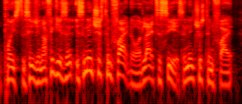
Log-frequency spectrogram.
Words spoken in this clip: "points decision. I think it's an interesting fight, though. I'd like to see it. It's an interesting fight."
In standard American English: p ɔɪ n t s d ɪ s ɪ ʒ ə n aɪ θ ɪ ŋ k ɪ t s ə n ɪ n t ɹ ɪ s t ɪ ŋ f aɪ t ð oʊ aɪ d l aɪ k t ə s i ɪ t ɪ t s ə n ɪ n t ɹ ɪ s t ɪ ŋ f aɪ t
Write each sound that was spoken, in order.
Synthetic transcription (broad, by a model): p ɔɪ n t s d ɪ s ɪ ʒ ə n aɪ θ ɪ ŋ k ɪ t s ə n ɪ n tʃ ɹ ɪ s t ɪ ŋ f aɪ t ð oʊ aɪ d l aɪ k t ə s i ɪ t ɪ t s ə n ɪ n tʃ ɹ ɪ s t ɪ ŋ f aɪ t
